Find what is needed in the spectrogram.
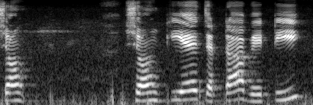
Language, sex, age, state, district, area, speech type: Sindhi, female, 60+, Gujarat, Kutch, rural, read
